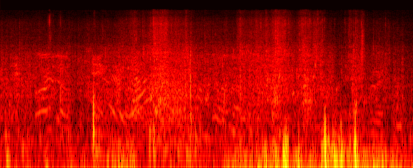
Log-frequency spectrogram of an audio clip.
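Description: Wind buffeting the microphone in low rumbling gusts that grow heavier in the second half, with faint voices of onlookers talking in the background.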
